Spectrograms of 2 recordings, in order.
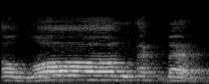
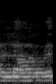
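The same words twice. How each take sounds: First: The phrase is said once at a calm pace. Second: The phrase is said quickly in rapid repetition. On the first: It is the single proper opening takbir. The speaker calls it right. "ये है तकबीरतुल हराम।" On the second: Many takbirs are rushed in one after another. The speaker calls it wrong. "बहुत जल्दी जल्दी आके वो छह सात तकबीर भेजेंगे"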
